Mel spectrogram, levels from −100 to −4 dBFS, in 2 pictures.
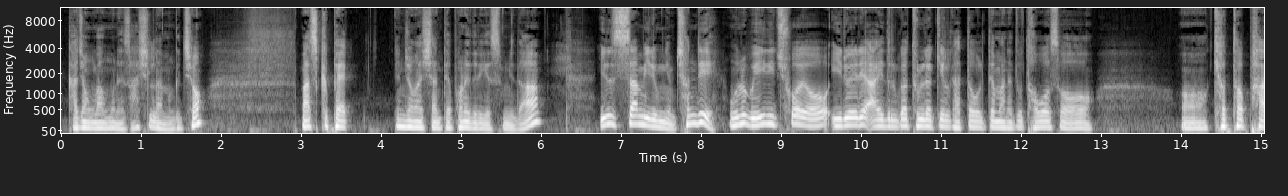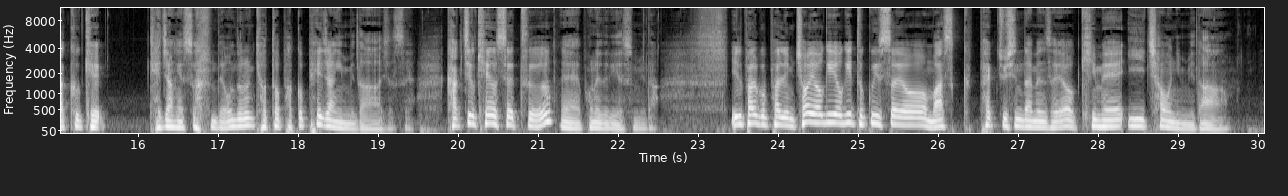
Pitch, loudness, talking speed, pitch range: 120 Hz, -17 LUFS, 265 characters per minute, 100-150 Hz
